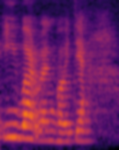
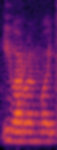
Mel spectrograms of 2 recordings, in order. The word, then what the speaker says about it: Ibargüengoitia: that I like the most, and it's Jorge Ibargüengoitia. I know it's difficult to pronounce his last name, Ibargüengoitia.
